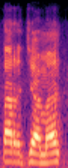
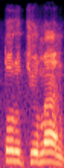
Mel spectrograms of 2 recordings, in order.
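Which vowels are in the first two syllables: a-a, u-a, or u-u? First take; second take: a-a; u-u. First: Both the first and second syllables have an a vowel. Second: Both the first and second syllables have a u vowel. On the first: "dengan ta dan jim yang di fathah" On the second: "dengan dhammah ta dan jim"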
